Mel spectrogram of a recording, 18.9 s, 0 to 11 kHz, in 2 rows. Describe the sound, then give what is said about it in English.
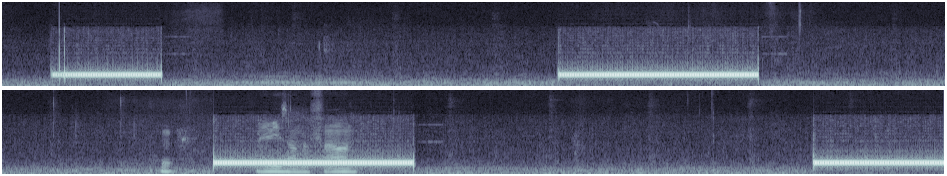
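Telephone ringing tone on an outgoing call: four steady electronic tones of roughly two seconds each, separated by longer quiet gaps over a low background hiss. “So I just texted him, hey, I'm calling. So here we go. 1, 2, 3.”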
